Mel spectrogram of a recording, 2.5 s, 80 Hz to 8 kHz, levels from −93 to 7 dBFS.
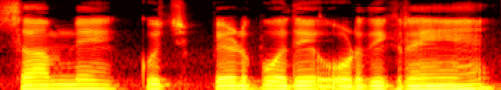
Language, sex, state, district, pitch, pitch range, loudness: Hindi, male, Uttar Pradesh, Shamli, 125 Hz, 120-135 Hz, -13 LUFS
